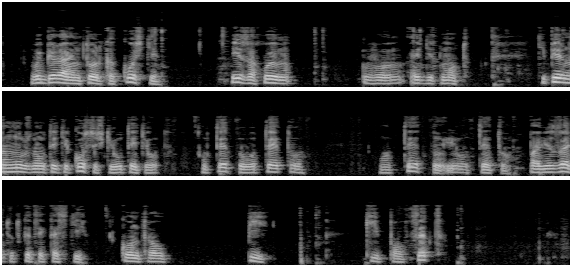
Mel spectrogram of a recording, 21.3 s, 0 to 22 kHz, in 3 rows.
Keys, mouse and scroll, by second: 1.8 click, 3.9 click, 5.7-6.3 scroll up 5, 6.3 shift+middle click, 7.3-7.9 scroll up 1, 9.0 click, 9.8 shift+click, 10.7 click, 12.0 shift+click, 12.2 shift+click, 12.8 shift+click, 17.9 ctrl+p, 19.8 shift+middle click.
